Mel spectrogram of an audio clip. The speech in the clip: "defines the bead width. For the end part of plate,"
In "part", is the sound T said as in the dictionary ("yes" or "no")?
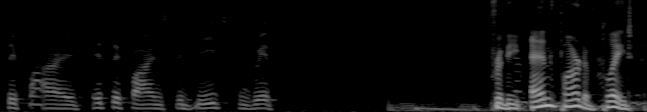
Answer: yes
